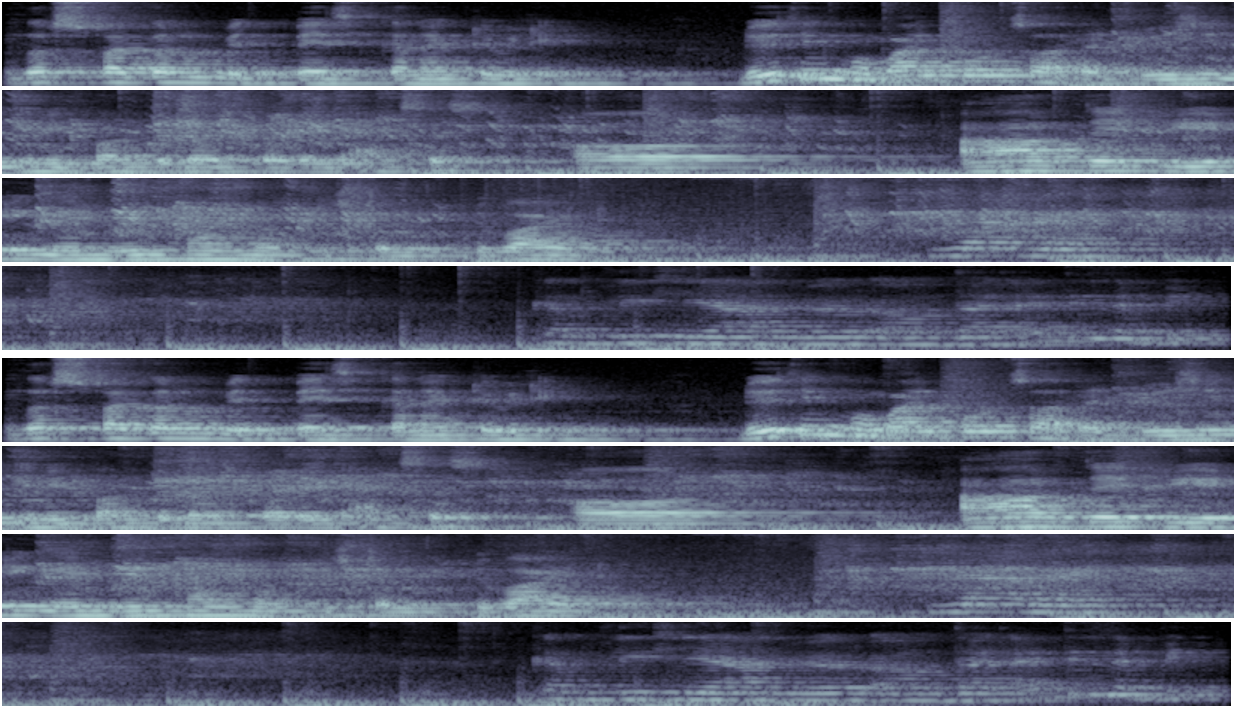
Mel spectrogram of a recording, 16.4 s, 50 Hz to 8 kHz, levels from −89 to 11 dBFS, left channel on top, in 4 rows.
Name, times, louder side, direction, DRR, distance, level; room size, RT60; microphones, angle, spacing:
voice 1, 0.0-1.9 2.5-5.7 6.0-6.5 7.3-10.3, equal, 5° right, 0.7 m, -19 dB
sound 1, 2.6-4.9 5.5-8.0 8.6-9.5 9.7-11.1 11.7-14.9, left 1 dB, 45° left, 1.5 m, -32 dB
Bird vocalization bird call bird song / Crow, 3.5-13.4, left 2 dB, 25° left, 1.1 m, -35 dB
voice 2, 11.3-11.9 13.6-13.8 14.1-16.2, right 1 dB, 25° right, 1.7 m, -31 dB
11.5 x 7.3 x 3.8 m
head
